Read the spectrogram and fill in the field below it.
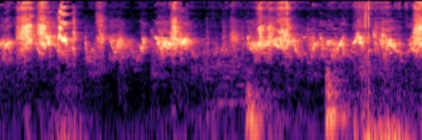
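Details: Playful lovebird chatter: high, sharp chirps and sweet twittering notes, interrupted by a few low bumping sounds, likely movement nearby.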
